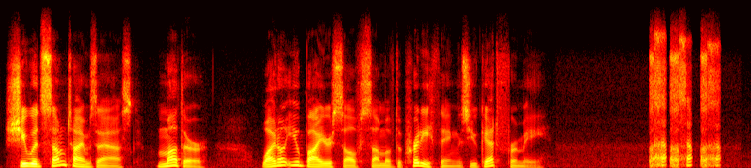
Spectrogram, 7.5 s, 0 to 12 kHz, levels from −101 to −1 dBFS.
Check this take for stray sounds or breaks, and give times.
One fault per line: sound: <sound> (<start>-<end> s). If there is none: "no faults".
sound: laugh (6.5-7.2 s)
